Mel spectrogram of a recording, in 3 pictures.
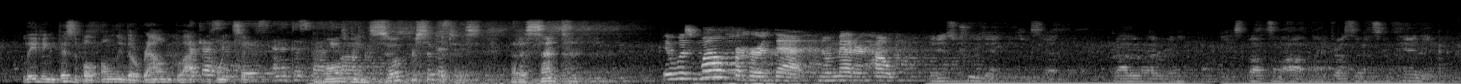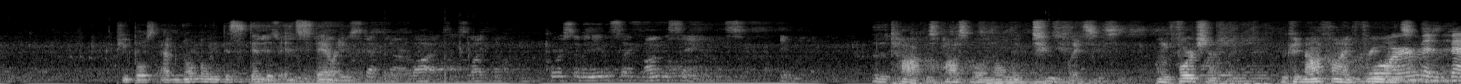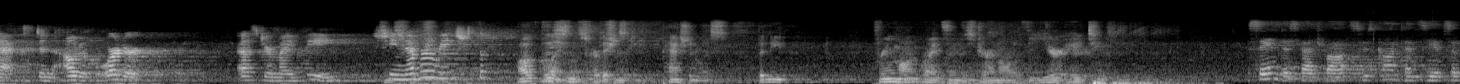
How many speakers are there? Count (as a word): five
